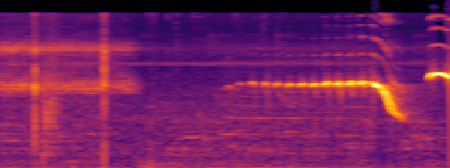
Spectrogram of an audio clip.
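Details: Sirtu, a common iora kept in a cage and in breeding condition, sings for a mate: after two faint steady tones, an accelerating trilled whistle holds level, then drops in a quick downward slur, followed by a clear whistle.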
